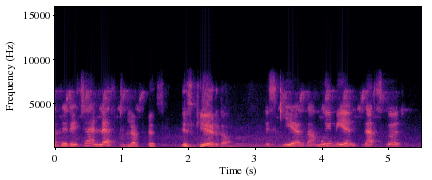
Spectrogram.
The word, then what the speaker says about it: izquierda: So the pronunciation of izquierda, you listen, okay, is izquierda.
